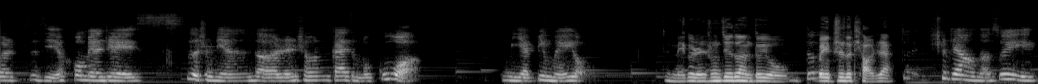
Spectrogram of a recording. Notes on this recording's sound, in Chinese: 第一次尝试线下录制，经验不足，效果欠佳，敬请原谅～（下次注意）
